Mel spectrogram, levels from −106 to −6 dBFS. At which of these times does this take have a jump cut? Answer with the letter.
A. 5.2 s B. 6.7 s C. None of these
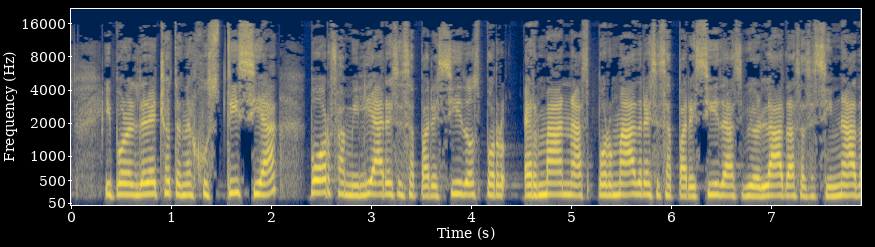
A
